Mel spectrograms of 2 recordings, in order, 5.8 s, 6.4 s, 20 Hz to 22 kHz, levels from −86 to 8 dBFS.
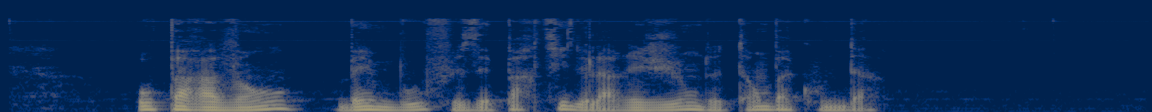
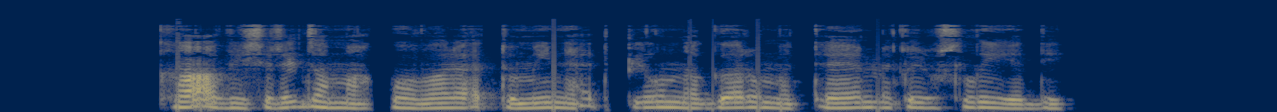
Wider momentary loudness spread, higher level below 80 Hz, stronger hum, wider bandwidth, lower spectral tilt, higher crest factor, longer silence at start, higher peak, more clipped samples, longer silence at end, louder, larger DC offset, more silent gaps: about the same, 9 LU vs 8 LU; first, -46 dBFS vs -60 dBFS; neither; first, 11.5 kHz vs 9.4 kHz; first, -8.5 dB/octave vs -6.5 dB/octave; about the same, 20 dB vs 22 dB; about the same, 0.7 s vs 0.8 s; second, -10 dBFS vs -2 dBFS; neither; first, 1.4 s vs 1.05 s; second, -30 LUFS vs -24 LUFS; neither; second, none vs 1.88-1.92 s, 3.06-3.12 s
